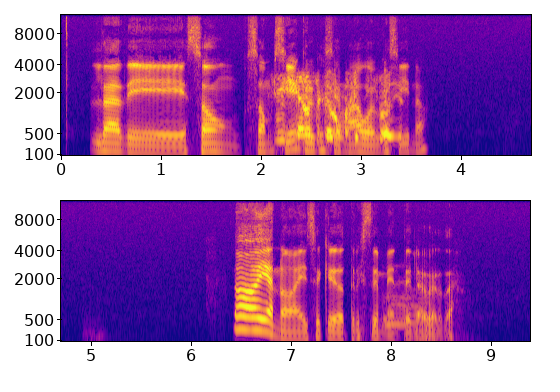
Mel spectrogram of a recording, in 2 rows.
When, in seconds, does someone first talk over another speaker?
2 s

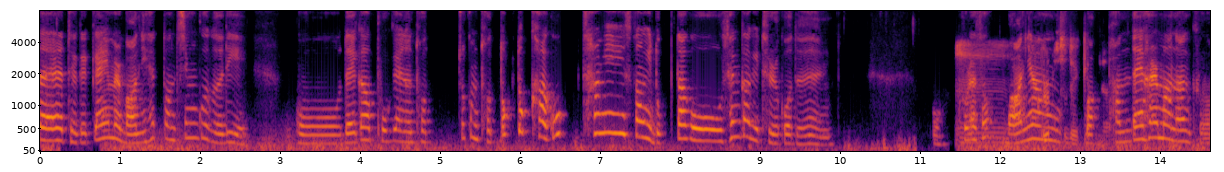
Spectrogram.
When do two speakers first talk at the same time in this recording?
11 s

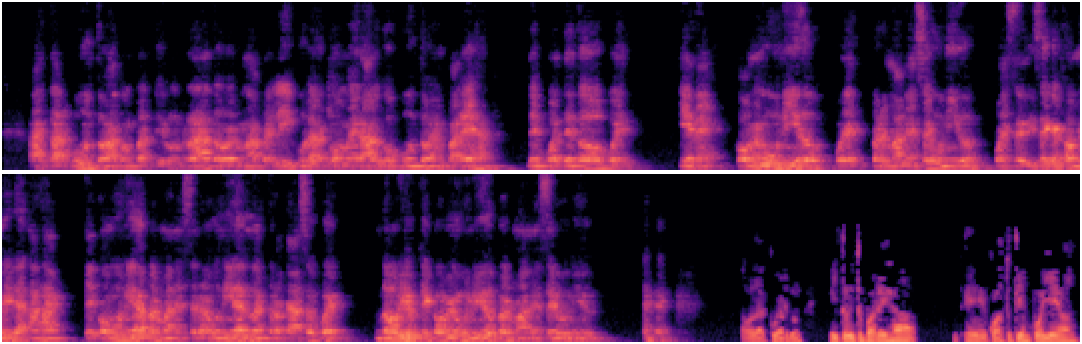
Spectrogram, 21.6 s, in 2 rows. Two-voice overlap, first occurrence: none

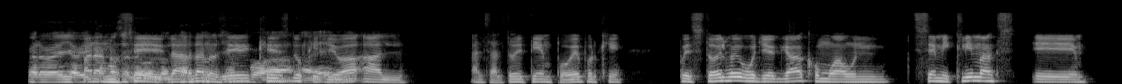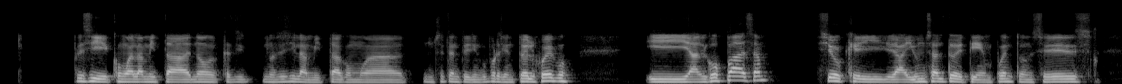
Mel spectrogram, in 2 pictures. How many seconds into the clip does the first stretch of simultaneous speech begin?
1 s

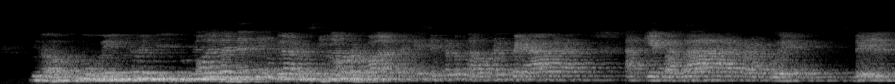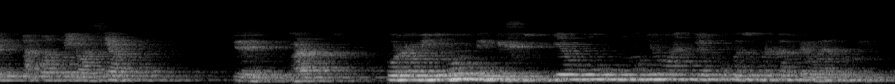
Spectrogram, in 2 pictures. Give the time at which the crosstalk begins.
2 s

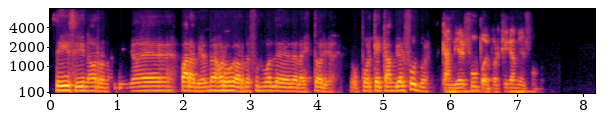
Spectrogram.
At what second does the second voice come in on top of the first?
none

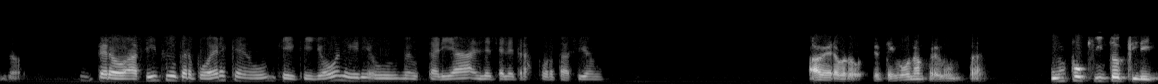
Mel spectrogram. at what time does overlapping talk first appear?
none

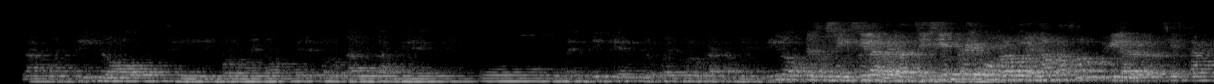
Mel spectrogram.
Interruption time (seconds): 8 s

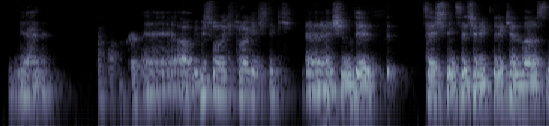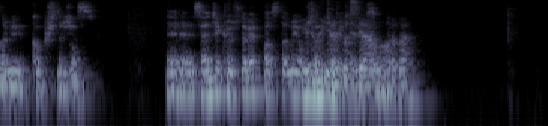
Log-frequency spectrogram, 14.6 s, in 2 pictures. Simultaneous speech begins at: 11 s

